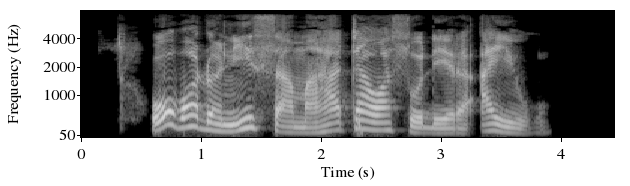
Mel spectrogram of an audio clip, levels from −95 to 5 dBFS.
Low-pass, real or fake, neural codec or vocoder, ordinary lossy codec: 7.2 kHz; real; none; MP3, 64 kbps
